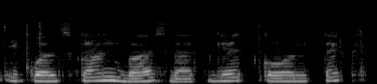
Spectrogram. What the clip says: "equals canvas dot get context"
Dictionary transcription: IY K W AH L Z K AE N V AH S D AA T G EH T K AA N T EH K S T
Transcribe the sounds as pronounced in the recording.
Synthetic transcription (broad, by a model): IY K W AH L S K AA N B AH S D AA T G EH T K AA N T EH K S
